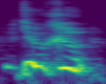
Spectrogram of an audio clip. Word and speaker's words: Dooku: Count Dooku rhymes with Dookie.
